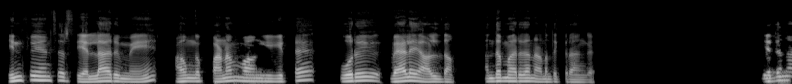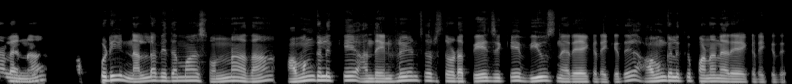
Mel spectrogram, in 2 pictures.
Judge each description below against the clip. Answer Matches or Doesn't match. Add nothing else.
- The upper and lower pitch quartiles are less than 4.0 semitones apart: Doesn't match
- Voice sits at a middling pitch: Matches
